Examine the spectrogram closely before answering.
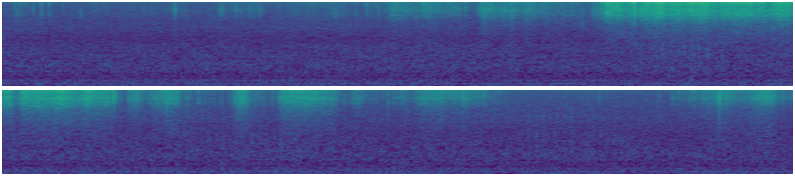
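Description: Faint rustling of a cat's fur brushing against a man's stubbly chin and face as the cat rubs its head on him. It is a soft swish, longest and loudest about three seconds in, followed by a few shorter swishes.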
